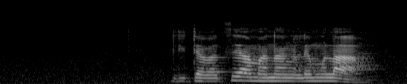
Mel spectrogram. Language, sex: Southern Sotho, male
